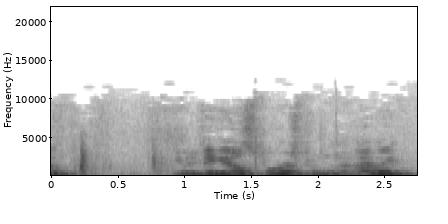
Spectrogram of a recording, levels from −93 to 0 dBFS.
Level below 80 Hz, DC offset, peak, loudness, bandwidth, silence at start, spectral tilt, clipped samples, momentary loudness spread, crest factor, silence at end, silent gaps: -66 dBFS; under 0.1%; -12 dBFS; -27 LUFS; 11.5 kHz; 0 s; -4.5 dB/octave; under 0.1%; 15 LU; 16 dB; 0 s; none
